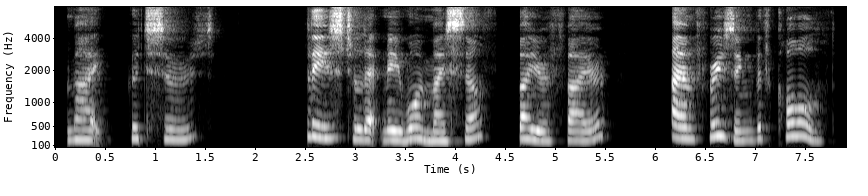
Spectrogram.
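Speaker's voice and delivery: shy, fearful, timid voice. Reading a fairy tale, a frightened girl asks strangers for warmth: timid voice. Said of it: "saying in a timid voice".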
